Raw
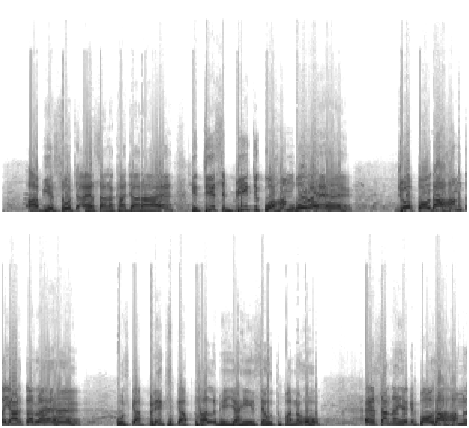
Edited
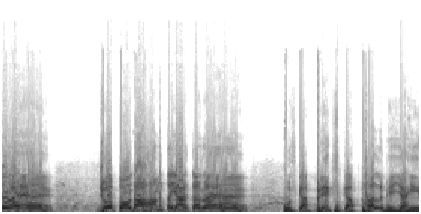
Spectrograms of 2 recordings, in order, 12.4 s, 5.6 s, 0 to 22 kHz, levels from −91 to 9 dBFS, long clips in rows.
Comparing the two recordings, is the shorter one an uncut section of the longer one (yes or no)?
yes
